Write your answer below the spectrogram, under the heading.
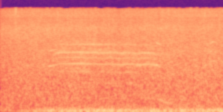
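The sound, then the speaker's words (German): Sea swell and surf on the Belgian North Sea coast, a light swell off a beach: a continuous, loud, broad wash of rushing water with a steady low rumble underneath. “Leichte Dünung, das Wasser flaschengrün und nicht mehr zu kalt.”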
